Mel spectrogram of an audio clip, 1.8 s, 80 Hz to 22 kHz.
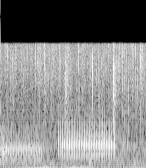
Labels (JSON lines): {"label": "biophony, croak", "recorder": "SoundTrap 500"}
